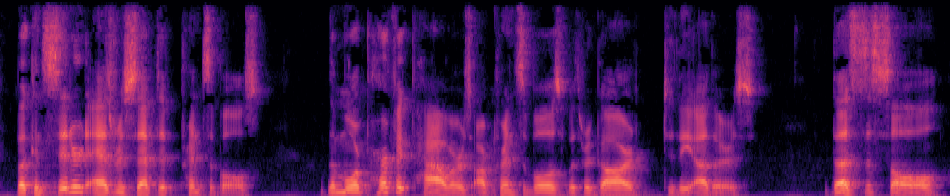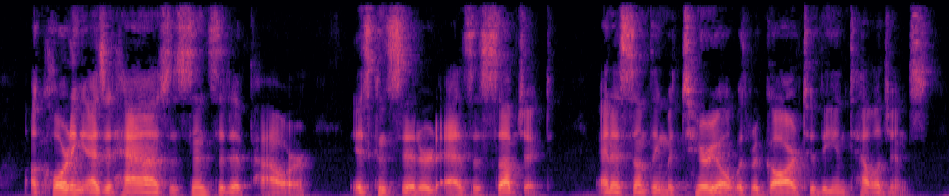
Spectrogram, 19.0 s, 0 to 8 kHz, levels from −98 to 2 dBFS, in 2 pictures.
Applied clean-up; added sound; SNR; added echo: none; none; none; none.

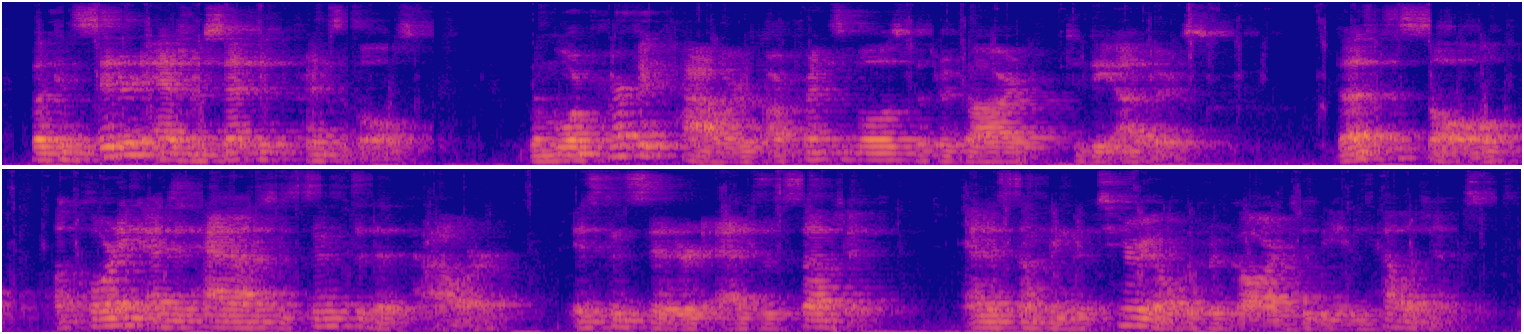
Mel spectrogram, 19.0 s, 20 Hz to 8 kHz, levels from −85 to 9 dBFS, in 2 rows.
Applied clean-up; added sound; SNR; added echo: neural separator model SepFormer DNS4.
